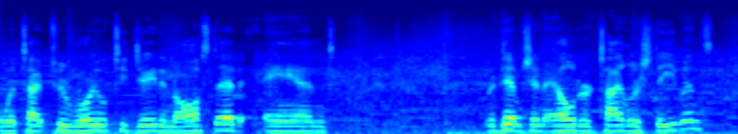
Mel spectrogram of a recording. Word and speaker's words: Alst: with type two players Tyler Stevens and Jaden alad did I say it right you did yeah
